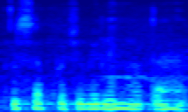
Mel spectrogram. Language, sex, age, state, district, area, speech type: Hindi, male, 45-60, Bihar, Vaishali, urban, spontaneous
